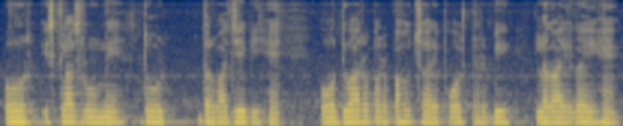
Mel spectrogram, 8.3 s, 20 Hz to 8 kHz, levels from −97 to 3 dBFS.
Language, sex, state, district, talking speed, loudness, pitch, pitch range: Hindi, male, Uttar Pradesh, Saharanpur, 135 wpm, -18 LUFS, 130 Hz, 125-130 Hz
